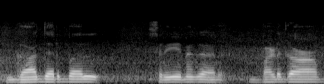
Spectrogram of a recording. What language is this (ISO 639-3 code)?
kas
